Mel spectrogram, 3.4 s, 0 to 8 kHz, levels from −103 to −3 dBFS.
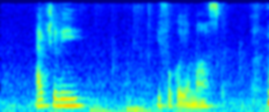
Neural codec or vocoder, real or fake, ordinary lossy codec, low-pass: none; real; AAC, 48 kbps; 7.2 kHz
